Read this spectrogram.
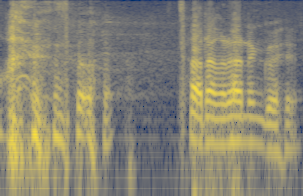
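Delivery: laughing at your own punchline; amused chuckling. Real, not acted. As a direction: chuckle through the words. Laughs at own fly joke. (웃음 섞인 말투)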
